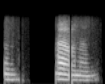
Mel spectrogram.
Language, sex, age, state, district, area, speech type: Telugu, female, 30-45, Telangana, Medak, urban, conversation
